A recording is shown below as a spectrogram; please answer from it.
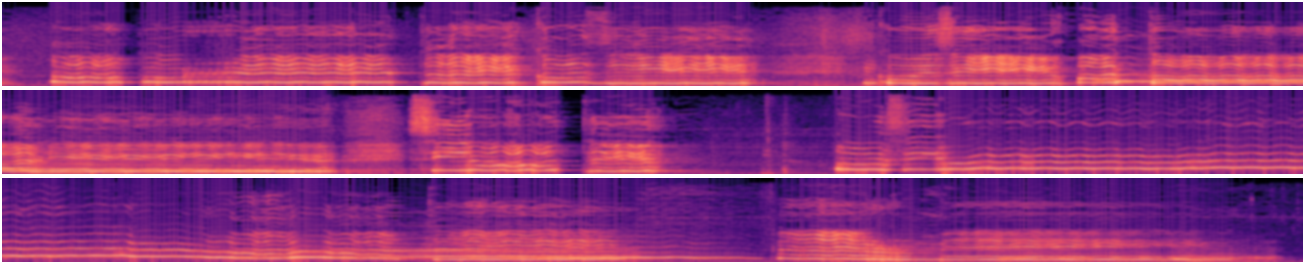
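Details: A Japanese Chin, being serenaded, howls along in long, wavering, tuneful notes that rise and fall like singing.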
